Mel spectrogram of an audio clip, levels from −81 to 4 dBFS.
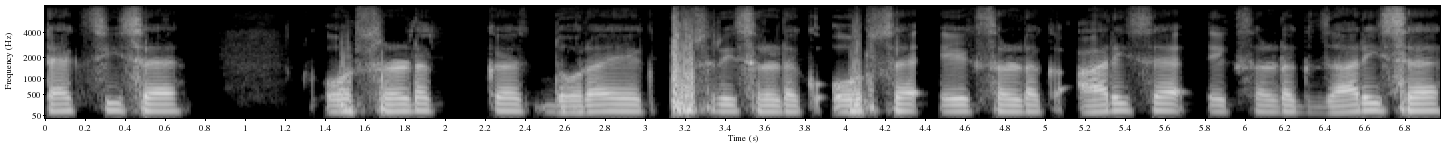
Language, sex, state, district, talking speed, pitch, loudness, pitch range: Marwari, male, Rajasthan, Churu, 170 wpm, 130 Hz, -18 LUFS, 125-140 Hz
